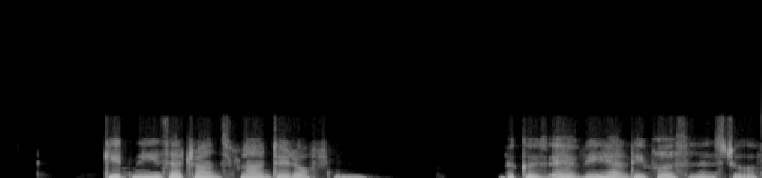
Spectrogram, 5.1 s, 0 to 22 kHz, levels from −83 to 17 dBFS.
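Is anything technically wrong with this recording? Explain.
No, nothing technically wrong can be heard here.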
